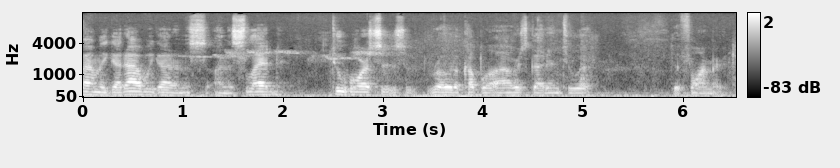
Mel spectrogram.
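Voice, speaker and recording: With vocal fry and ordinary pitch variation, a man talks at a moderate pace amid audible room echo. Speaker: Holocaust survivor. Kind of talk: testimony. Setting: memorial site talk. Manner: halting.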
